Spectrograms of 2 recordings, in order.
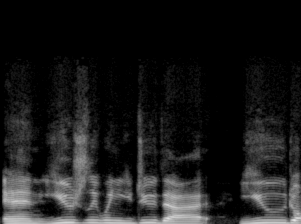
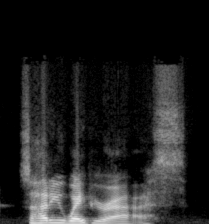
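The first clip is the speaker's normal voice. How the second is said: acted sarcastic tone, louder; 4 dB louder than usual. Retelling teasing a woman with a hurt, wrapped hand, retelling a sarcastic jab. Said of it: "And being sarcastic".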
